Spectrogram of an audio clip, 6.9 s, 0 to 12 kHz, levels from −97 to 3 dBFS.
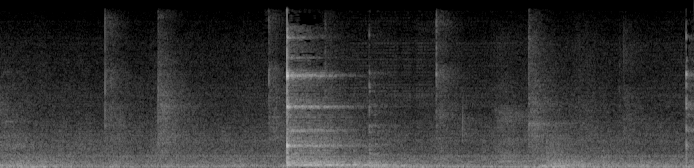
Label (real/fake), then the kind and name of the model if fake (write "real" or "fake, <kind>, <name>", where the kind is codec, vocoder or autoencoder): real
